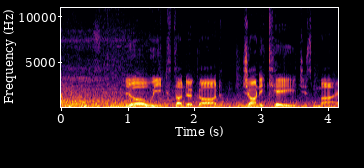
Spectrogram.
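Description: A man speaks slowly in a deep, menacing voice.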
